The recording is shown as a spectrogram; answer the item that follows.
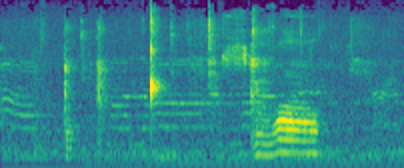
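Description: African grey parrot vocalising as it tries to sing: a few sharp clicks and faint whistled notes, then a louder, drawn-out call that rises in pitch and holds for under a second, about two and a half seconds in.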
